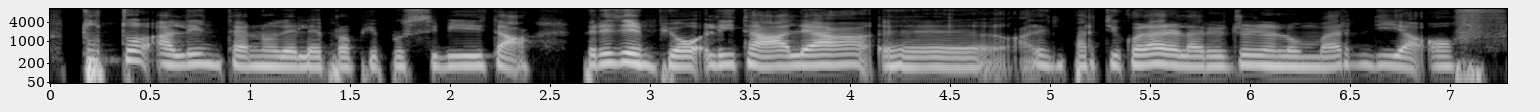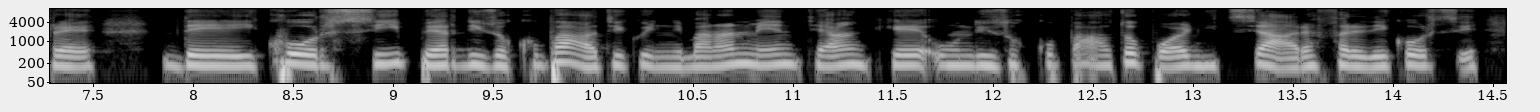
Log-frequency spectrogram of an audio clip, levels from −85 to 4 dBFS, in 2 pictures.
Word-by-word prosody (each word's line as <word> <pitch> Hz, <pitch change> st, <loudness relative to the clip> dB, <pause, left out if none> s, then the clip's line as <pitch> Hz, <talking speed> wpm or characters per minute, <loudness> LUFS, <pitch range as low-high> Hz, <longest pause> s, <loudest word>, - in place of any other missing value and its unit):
Tutto 260 Hz, -1 st, +2 dB
all'interno 185 Hz, -3 st, +1 dB
delle 160 Hz, -1 st, +2 dB
proprie 160 Hz, +1 st, -4 dB
possibilità. 170 Hz, +1 st, 0 dB, 0.2 s
Per 185 Hz, -, -1 dB
esempio, 185 Hz, -6 st, +5 dB
l'Italia, 185 Hz, 0 st, +4 dB
uhm, 155 Hz, -3 st, -2 dB
in 180 Hz, -2 st, -3 dB
particolare 185 Hz, +2 st, +2 dB
la 165 Hz, -1 st, +2 dB
regione 170 Hz, +2 st, +1 dB
Lombardia, 170 Hz, +1 st, -1 dB
offre 165 Hz, 0 st, -3 dB, 0.3 s
dei 175 Hz, -1 st, +1 dB
corsi 195 Hz, +2 st, +1 dB
per 180 Hz, -1 st, +2 dB
disoccupati, 180 Hz, -1 st, -1 dB
quindi 160 Hz, -2 st, -5 dB
banalmente 185 Hz, +3 st, -1 dB
anche 185 Hz, 0 st, -1 dB
un 180 Hz, 0 st, -3 dB
disoccupato 180 Hz, +2 st, -3 dB
può 160 Hz, -4 st, -1 dB
iniziare 170 Hz, -2 st, -1 dB
a -, -, -1 dB
fare 170 Hz, -1 st, -1 dB
dei 165 Hz, +1 st, 0 dB
corsi 170 Hz, -6 st, -4 dB
175 Hz, 125 wpm, -23 LUFS, 165-185 Hz, 0.3 s, esempio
